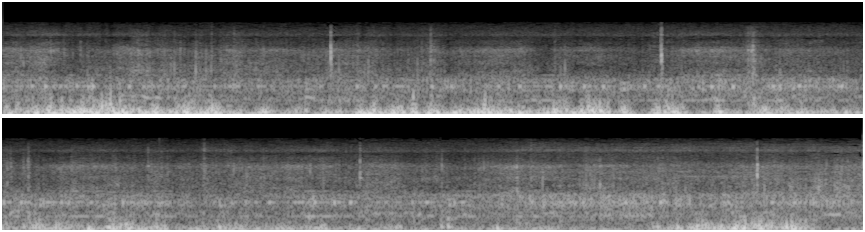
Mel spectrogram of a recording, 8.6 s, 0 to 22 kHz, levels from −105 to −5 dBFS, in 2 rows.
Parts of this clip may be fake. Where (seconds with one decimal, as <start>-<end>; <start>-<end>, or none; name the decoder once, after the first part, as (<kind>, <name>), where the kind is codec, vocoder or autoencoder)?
none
